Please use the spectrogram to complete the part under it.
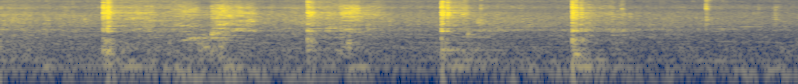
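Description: Bean curry stirred in a pan over low gas, a soft constant sizzle broken by five or six sharp scraping strokes about a second apart, close and clear with no talking.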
